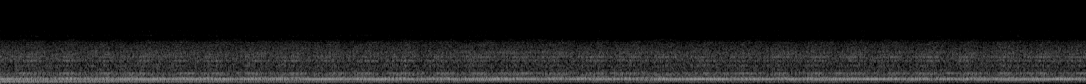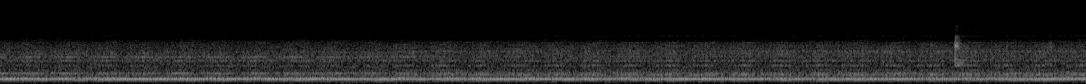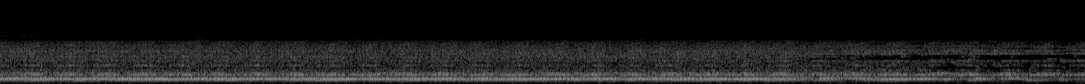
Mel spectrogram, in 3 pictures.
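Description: Electric potter's wheel motor humming steadily as it spins, a constant drone of several held tones. A single sharp click sounds about two-thirds of the way through.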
